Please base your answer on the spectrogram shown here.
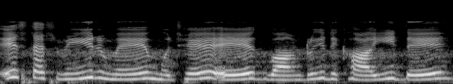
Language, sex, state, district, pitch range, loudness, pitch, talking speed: Hindi, female, Madhya Pradesh, Katni, 225-280 Hz, -14 LUFS, 255 Hz, 105 wpm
